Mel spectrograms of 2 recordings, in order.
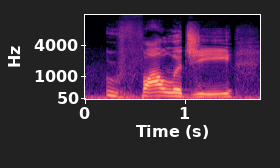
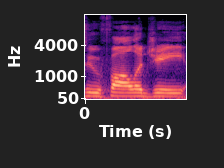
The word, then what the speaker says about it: ufology: Yes, technically it is ufology, except I do prefer ufology because it's funner to say, and it gets you like that.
